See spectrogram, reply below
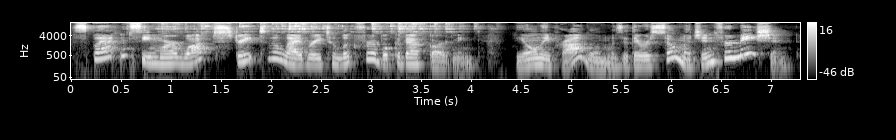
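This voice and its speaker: Animated woman reading a picture book to children. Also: medium pitch, low-quality recording. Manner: animated, coaxing, pausing to comment and wonder. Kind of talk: expressive read-aloud for children with chatty asides.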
